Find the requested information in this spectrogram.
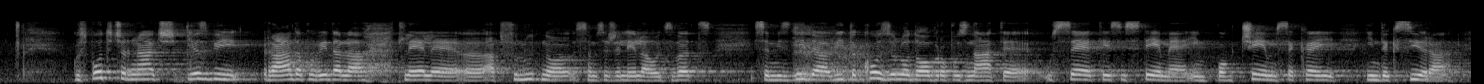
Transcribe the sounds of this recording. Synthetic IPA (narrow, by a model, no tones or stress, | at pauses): ɡɔspoːt̪t͡ʃəɾnaːt͡ʃjəs̬biɾaːd̪apɔʋeːd̪alat̪lɛːlɛa̰psɔlut̪nɔsəmsɛʒɛleːlaɔd̪zʋət̪ | sɛmizd̪id̪aʋit̪akoːzɛloːd̪ɔːbɾɔpɔznat̪ɛwsɛt̪esist̪eːmɛinpɔt͡ʃemsɛkaj | ind̪ɛksiːɾa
